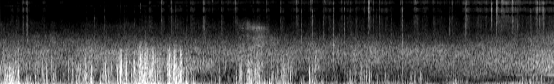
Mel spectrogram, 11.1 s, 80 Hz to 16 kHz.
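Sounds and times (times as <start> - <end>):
horse hoofbeats on sand: 0.0 - 11.0.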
